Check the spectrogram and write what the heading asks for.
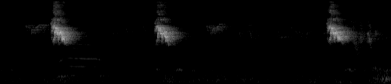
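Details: Close, loud sparrow chirps: three harsh, bright notes with a pause of a second or more between them, in quiet surroundings.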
